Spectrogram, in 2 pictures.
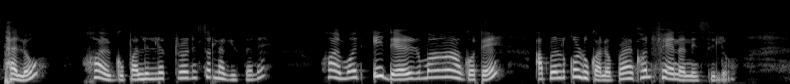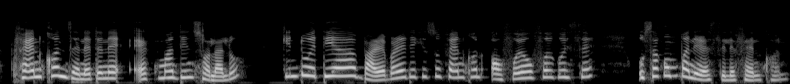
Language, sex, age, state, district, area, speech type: Assamese, female, 18-30, Assam, Charaideo, urban, spontaneous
